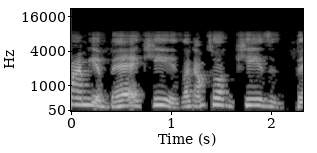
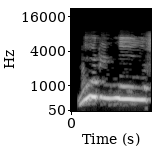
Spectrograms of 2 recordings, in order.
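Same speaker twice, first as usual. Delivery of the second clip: sing-song call; 13 semitones higher, 9 dB louder than usual. Pretend.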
